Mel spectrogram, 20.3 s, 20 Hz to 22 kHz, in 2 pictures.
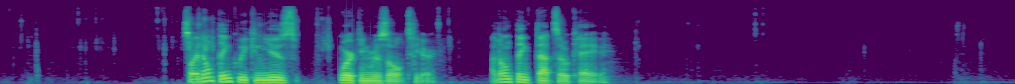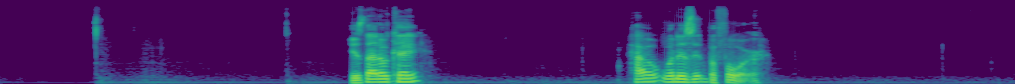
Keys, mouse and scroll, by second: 0.7 ctrl+e, 0.9 ctrl+e, 0.9 ctrl+p, 1.1 ctrl+p, 1.7 ctrl+s, 2.0 alt+b, 3.2 alt+b, 4.4 ctrl+a, 7.5 click, 7.6 click, 13.0 click, 14.0 click, 15.5-17.1 scroll up 13, 19.0 scroll down 11, 20.0-20.3 scroll down 3.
